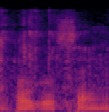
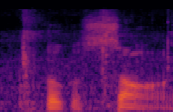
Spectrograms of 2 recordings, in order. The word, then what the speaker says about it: Vogelsang: Tom Vogelsang in the small blind. Vogelsong, I should say, as he announced his name for us late yesterday.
